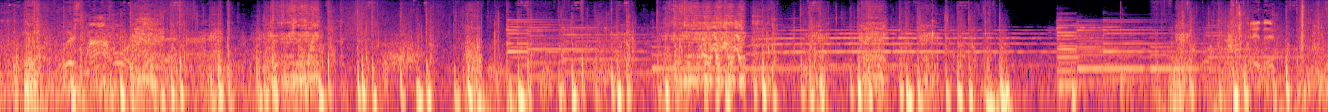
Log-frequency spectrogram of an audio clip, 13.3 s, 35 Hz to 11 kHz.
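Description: Horse in the game Red Dead Redemption 2 clip-clopping with steady hoofbeats and letting out neighs and whinnies, mixed with mechanical game sounds and voices talking.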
